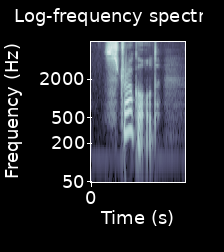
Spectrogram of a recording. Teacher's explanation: It is a soft duh sound in the middle.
